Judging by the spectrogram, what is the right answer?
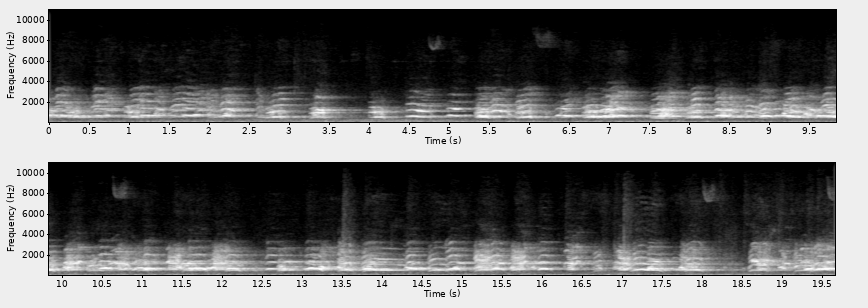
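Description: A pack of beagles baying and yelping together almost without a break, hounds in full cry running a swamp rabbit's trail. There is a short lull about four seconds in.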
